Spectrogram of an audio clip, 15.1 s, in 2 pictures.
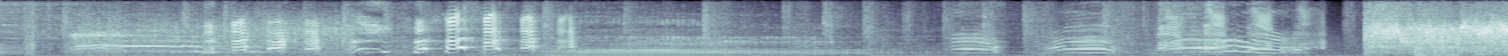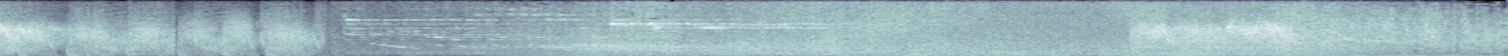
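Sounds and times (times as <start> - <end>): strained vocal cry: 2.5 - 6.8
rushing noise with falling sweeps: 9.9 - 15.0.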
